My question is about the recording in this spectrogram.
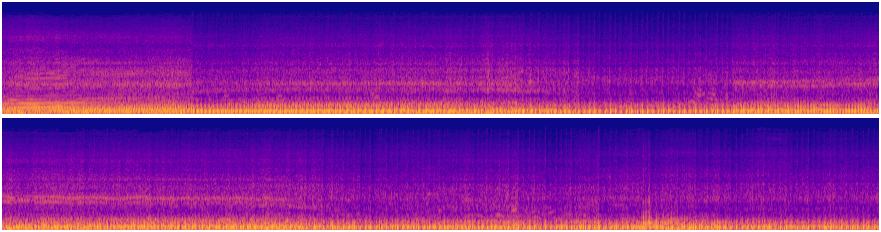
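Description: Motorcycle engine heard from the rider's own sport bike: rising in pitch as it accelerates for the first few seconds, then a steady, lower engine note as the bike rolls slowly along.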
